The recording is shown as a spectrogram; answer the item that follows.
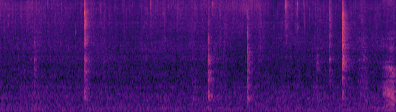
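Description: Frozen vegetables sizzle steadily in garlic butter in a pan, with a constant frying hiss broken by several sharp scrapes and clinks as they are stirred around.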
